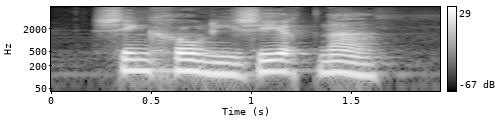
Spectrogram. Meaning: inflection of nasynchroniseren: 1. second/third-person singular present indicative 2. plural imperative
- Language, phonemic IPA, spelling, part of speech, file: Dutch, /ˌsɪŋxroniˈzert ˈna/, synchroniseert na, verb, Nl-synchroniseert na.ogg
